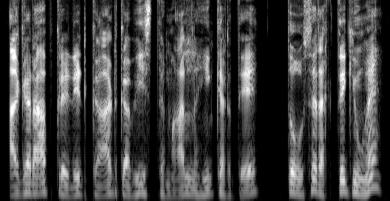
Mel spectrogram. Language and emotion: Urdu, disgusted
